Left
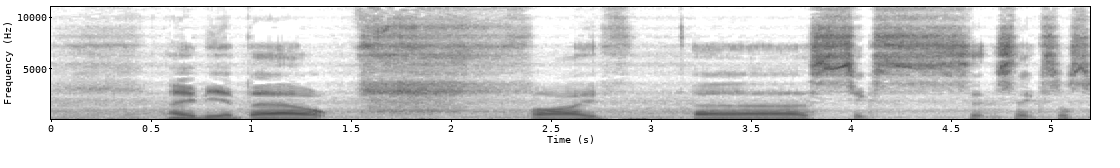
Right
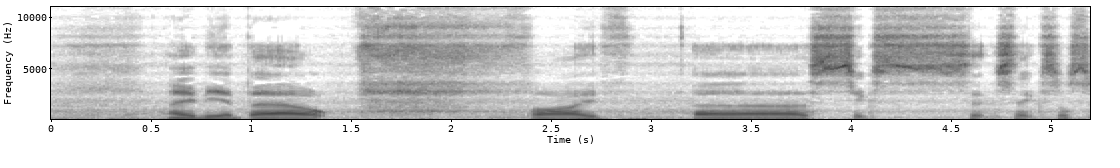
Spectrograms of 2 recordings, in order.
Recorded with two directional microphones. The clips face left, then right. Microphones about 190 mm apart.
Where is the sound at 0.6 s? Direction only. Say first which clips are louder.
Right 3 dB; 40° right (ahead or behind).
